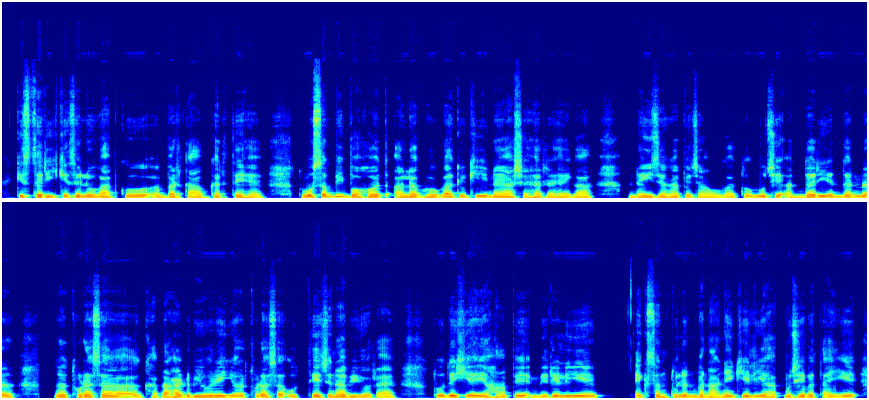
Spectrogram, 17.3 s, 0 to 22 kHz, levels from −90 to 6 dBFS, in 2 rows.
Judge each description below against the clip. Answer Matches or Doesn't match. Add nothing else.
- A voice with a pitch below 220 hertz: Matches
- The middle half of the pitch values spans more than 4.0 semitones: Doesn't match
